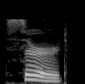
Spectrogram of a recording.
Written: ceard

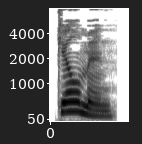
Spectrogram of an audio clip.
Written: gilman

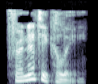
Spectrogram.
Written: frenetically

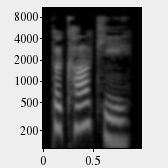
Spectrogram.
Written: pikake

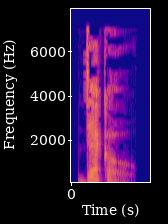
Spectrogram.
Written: deco

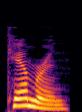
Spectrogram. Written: camron

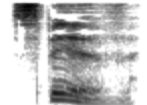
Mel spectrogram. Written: spiv

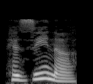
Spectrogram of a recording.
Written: hazina

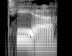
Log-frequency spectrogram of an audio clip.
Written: tia

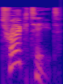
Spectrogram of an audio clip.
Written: tractate

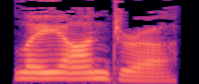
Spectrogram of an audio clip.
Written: léandre

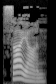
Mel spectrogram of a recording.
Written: sion

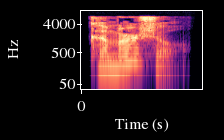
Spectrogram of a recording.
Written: commercial

